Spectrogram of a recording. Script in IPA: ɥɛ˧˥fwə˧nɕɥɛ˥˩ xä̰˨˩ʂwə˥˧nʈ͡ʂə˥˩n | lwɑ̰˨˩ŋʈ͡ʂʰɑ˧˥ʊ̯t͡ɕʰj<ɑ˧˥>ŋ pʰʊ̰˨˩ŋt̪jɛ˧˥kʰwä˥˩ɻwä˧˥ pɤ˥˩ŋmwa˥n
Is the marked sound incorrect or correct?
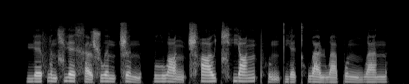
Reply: correct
